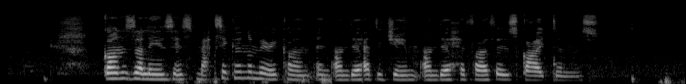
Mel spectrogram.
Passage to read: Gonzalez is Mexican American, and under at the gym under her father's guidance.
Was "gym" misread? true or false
false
